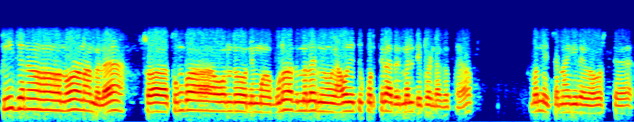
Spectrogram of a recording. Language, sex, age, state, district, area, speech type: Kannada, male, 30-45, Karnataka, Mysore, rural, conversation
